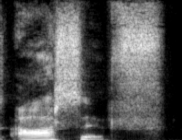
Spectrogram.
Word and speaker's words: Aasif: It's Aasif. Aasif. Yeah. Aasif. So it is the softer like Anna.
